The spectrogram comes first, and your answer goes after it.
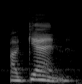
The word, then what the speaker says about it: again: This A will schwa and sound like a short U. Again, again, again.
